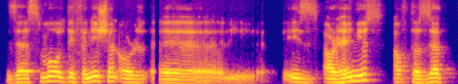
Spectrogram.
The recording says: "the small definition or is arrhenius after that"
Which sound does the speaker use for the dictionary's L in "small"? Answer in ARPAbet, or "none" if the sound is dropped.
L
